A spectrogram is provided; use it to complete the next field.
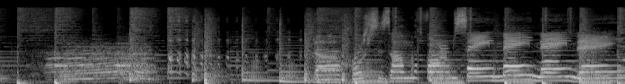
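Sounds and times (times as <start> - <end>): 
cow mooing: 0.4 - 1.7
laughter: 1.7 - 3.5
speech: 3.7 - 6.1.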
